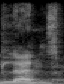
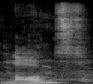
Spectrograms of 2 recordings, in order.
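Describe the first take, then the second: First: It is said with an English-style short vowel. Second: It is said with a French-style nasal vowel. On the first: This is how English speakers say the name. "we call it R C lens" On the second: This is how the name is said in France. "in France it's R C lawns"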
